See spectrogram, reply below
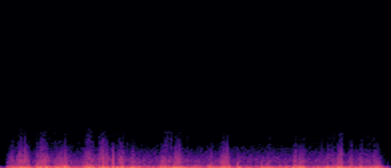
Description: Arbre Contact Fourmi Homme, Friche Industrielle Rhinau

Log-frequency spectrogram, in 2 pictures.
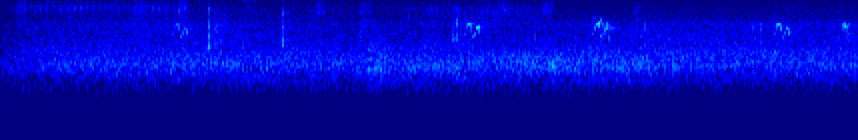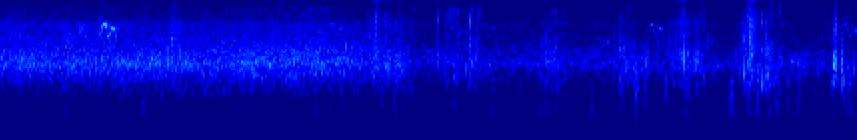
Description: Friche Industrielle Pas Gravier Et Grillon; Rhinau

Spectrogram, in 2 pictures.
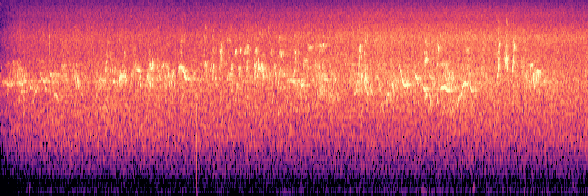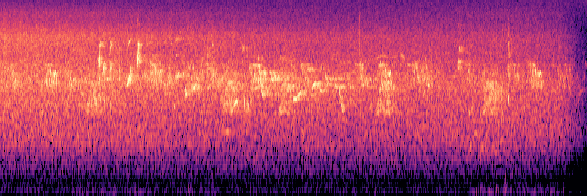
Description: Arbre Lierre Oiseau Pépillement, Friche Industrielle Rhinau

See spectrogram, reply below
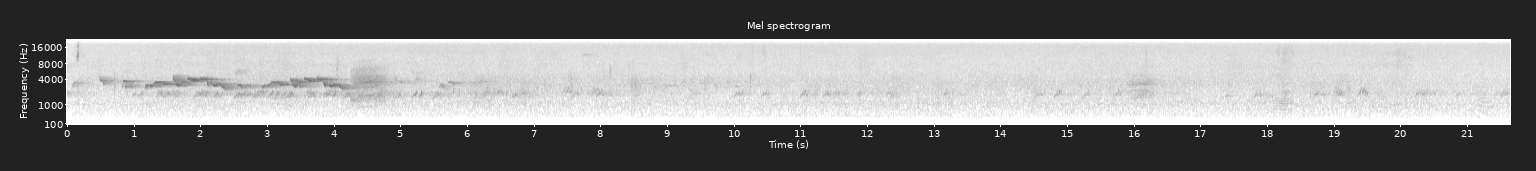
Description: Très Ancienne Carrière Lac Friche Bord Forêt Oiseaux Grenouilles

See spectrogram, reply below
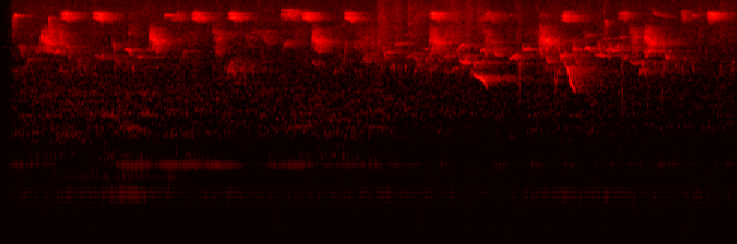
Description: Avion Oiseaux Et Herbes, Très Ancienne Carrière

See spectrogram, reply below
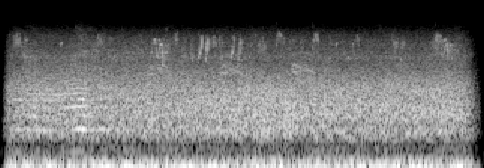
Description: Basse Voiture Et Pépillement Et Abeille, Friche Industrielle Rhinau

